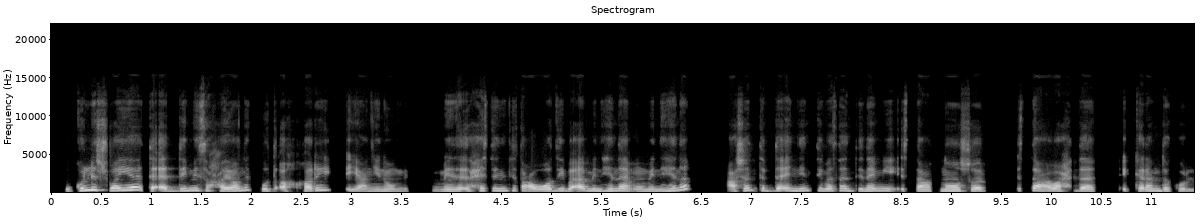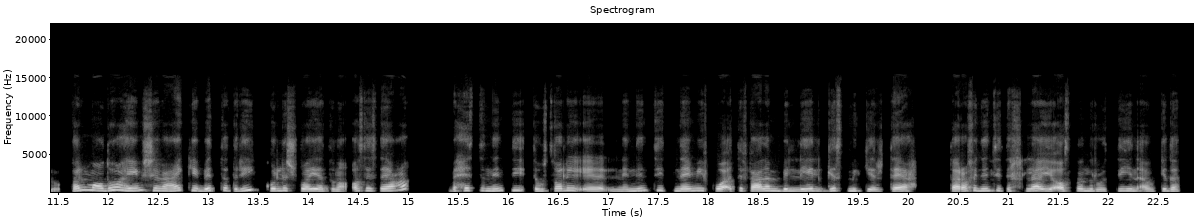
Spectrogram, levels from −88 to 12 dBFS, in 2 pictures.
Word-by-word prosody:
وكل 275 +11 +4
شوية 320 +2 +4
تقدمي 260 - +1
صحيانك 245 +3 +1
وتأخري 235 +7 0
يعني 180 0 -3
نومِك، 170 -4 -6 0.2
م 195 +2 -2
بحيث 265 +5 -3
إن 250 - 0
أنتِ 260 +2 -4
تعوضي 220 +2 +3
بقى 240 +1 +5
مِن 225 -3 -2
هنا 225 +1 +2
ومِن 195 0 -4
هنا، 265 - +1 0.4
عشان 285 +3 -1
تبدئي 265 0 +1
إن 250 -1 -2
أنتِ 275 +2 -4
مثلًا 255 +1 -1
تنامي 235 +2 -1
الساعة 220 - 0
00:00، 215 -1 +1 0.3
الساعة 250 -8 +3
1:00، 200 0 +2 0.3
الكلام 215 +3 0
ده 200 - 0
كله. 170 -1 -7
فالموضوع 305 +3 +3
هيمشي 280 +2 0
معاكِ 270 +4 0
بالتدريج 260 - 0
كل 255 +2 +1
شوية 240 -2 +3
تنقَّصي 225 +3 -4
ساعة، 260 - +2 0.4
بحيث 285 0 -2
إن 245 -3 -3
أنتِ 280 +3 -3
توصلي 220 -3 -1
آآ، - - +2
لإن 195 +5 -5
أنتِ 270 +1 -5 0.2
تنامي 245 +4 0
في - - -25
وقت 250 +1 +3
فعلًا 240 +1 +4
بالليل 220 +1 0
جسمك 220 -3 -4
يرتاح، 200 +4 +1 0.4
تعرفي 290 - +3
إن 245 - -2
أنتِ 255 +2 -2
تخلقي 230 0 0
أصلًا 225 +2 +1
روتين 225 +5 -5
أو 180 - -5
كده. 215 -3 -2
240 Hz, 160 wpm, -16 LUFS, 210-270 Hz, 0.4 s, بقى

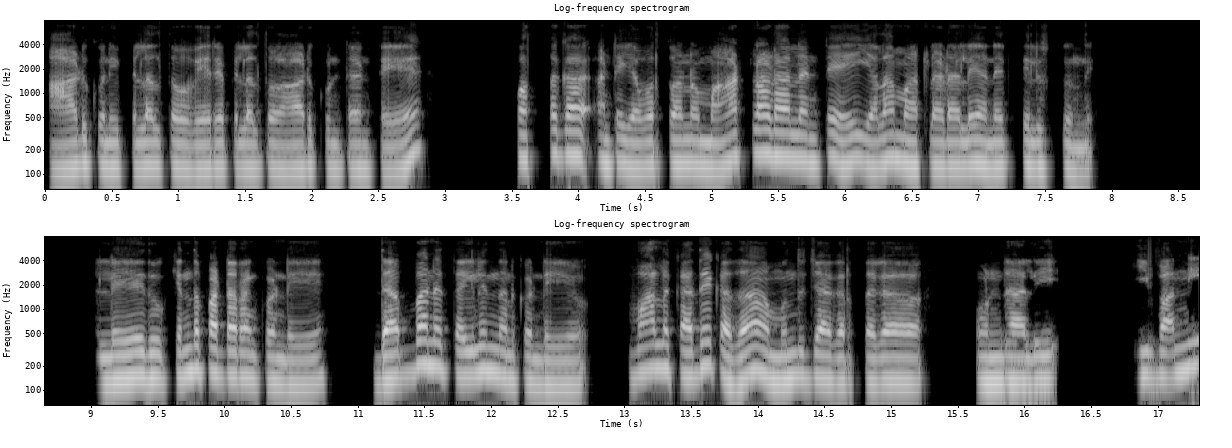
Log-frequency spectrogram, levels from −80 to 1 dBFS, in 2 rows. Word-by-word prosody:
ఆడుకొని 125 0 -1
పిల్లలతో, 125 0 -1
వేరే 120 +1 +1
పిల్లలతో 120 0 -2 0.2
ఆడుకుంటంటే, 115 -2 -4 1.0
కొత్తగా 170 +3 0 0.2
అంటే, 135 +1 -3
ఎవరితోనా 130 +1 -1 0.2
మాట్లాడాలంటే 160 -1 +1 0.3
ఎలా 145 +2 +1
మాట్లాడాలే 125 0 0
అనేది 125 +1 -2
తెలుస్తుంది. 120 -3 -4 1.3
లేదు. 140 +2 +3
కింద 160 +4 +2
పడ్డారనుకోండి. 140 -6 +3 0.6
దెబ్బనేది 175 +7 +4
తగిలిందనుకోండి. 145 -7 0 0.6
వాళ్ళకదే 180 0 +2
కదా! 135 +3 +4 0.2
ముందు 140 +3 +1
జాగ్రత్తగా 130 -1 +1 0.7
ఉండాలి. 130 +1 +2 0.7
ఇవన్నీ 155 +7 +1
135 Hz, 85 wpm, -23 LUFS, 125-150 Hz, 1.3 s, దెబ్బనేది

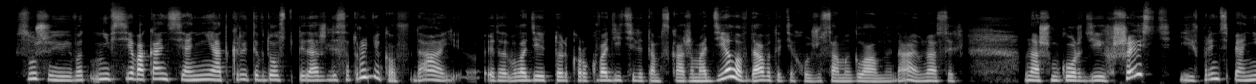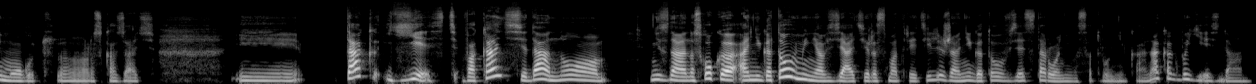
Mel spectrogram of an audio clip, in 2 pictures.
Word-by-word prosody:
Слушай, 215 -8 -1
вот 205 +1 -4
не 250 0 0
все 265 +2 -1
вакансии 245 0 +3
они 215 +2 +2
открыты 215 +2 -1
в - - -6
доступе, 205 -1 -2
даже 195 0 +1
для 205 +1 -4
сотрудников, 320 - -1
да. 200 0 +1
Э, 175 - -5 0.3
это 175 -1 -2
владеют 185 +2 +1
только 180 -1 -1
руководители, 185 0 -1
там 160 -1 -4
скажем, 160 +1 -2
отделов, 200 - +6
да, 175 +3 +6
вот 190 -4 -5
этих 165 -1 -10
уже 155 0 -6
самых 150 -1 -3
главных, 145 -2 -1
да. 180 - 0
У - - -5
нас 170 0 -2
их, 160 - -8 0.7
в - - -10
нашем 185 0 +2
городе 185 -1 +1
их 180 -2 -2
6, 475 +10 +2
и, 185 -1 -6
в 170 - -18
принципе, 245 -1 -2
они 200 +2 -1
могут, 160 -3 -4
э, - - -10
рассказать. 80 - -8 0.8
И 175 +2 -5 0.4
так 345 +6 +6
есть 205 +4 -1
вакансии, 255 - +3
да, 230 +5 +7
но 195 -3 0 0.4
не 220 +1 -1
знаю, 195 -3 +4
насколько 220 +3 +6
они 200 +1 +2
готовы 325 - +5
меня 200 -10 +2
взять 155 -1 -2
и - - -1
рассмотреть, 160 -1 -8
или 205 +2 -5
же 180 -4 -3
они 175 +3 -4
готовы 170 +3 -5
взять 170 +1 -8
стороннего 150 -6 -6
сотрудника, 75 - -14
она 155 - -4
как 245 -5 -8
бы 240 - -4
есть, 180 -4 -10
да. 150 0 -11
185 Hz, 165 wpm, -20 LUFS, 165-215 Hz, 0.8 s, да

